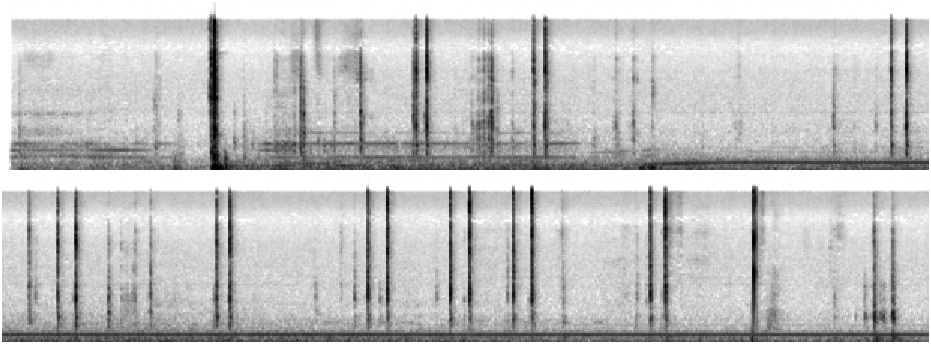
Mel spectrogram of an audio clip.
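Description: A string of sharp, irregular clicks from the buttons and stalk controls in a Porsche Macan's cabin as they are pressed to work through the instrument-cluster settings menu, the loudest about three seconds in. A steady low hum comes in about a third of the way through.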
